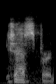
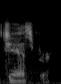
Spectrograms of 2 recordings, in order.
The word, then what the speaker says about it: Jesper: Jesper, not Jasper.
